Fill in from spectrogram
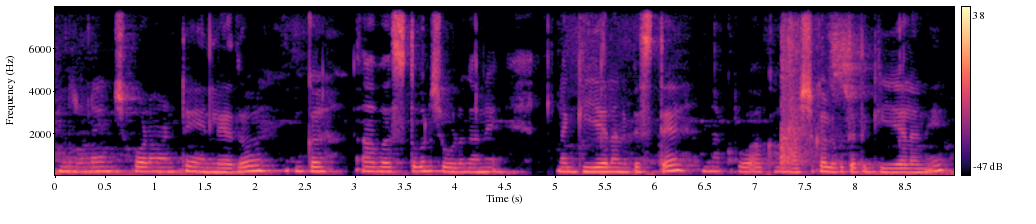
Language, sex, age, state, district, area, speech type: Telugu, female, 45-60, Andhra Pradesh, East Godavari, rural, spontaneous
